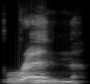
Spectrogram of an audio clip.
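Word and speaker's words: wren: 20 knife k-n-i-f-e knife now we have 21 ren w-r-e-n ren is a bird and what also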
